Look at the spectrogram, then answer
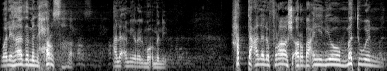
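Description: A man's voice: on the high side, normal speed, pauses often, slightly rough. A man delivering an emotional mourning sermon as a preacher, slipping into chanted lament.

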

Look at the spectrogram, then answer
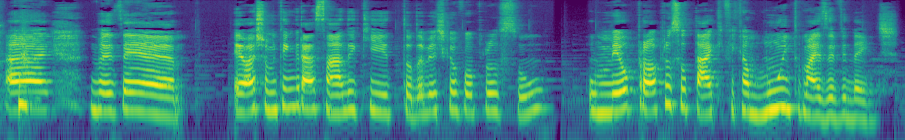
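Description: A woman's voice: a little high, unhurried, soft background music. A woman with a Carioca accent from Rio, chatting enthusiastically as a podcast co-host. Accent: Carioca Brazilian Portuguese. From Rio de Janeiro, Brazil. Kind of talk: casual podcast chat.

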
